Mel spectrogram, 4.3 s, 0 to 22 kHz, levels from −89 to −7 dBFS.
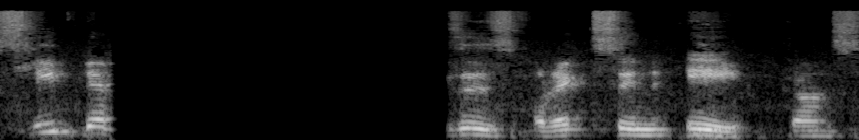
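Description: A long network dropout runs from 0.55 to 2.26 s. The speech stops, its last sound trails on briefly as a fading buzz or hiss, then about 1.64 s of silence follows. Likely no audio arrived, so speech resumes with 1.68 s missing.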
